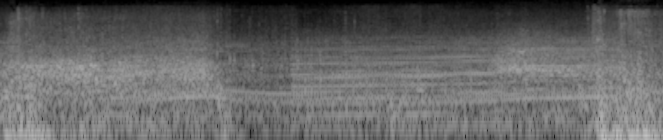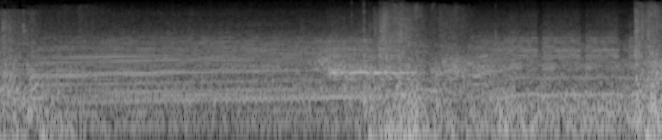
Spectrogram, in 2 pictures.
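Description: Lamborghini driving in Fortnite: a continuous engine drone with rising and falling revs as the car accelerates and shifts, steady and fairly loud throughout, with brief bursts of noise around the gear changes.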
